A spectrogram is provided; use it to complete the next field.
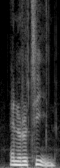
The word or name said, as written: rutin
